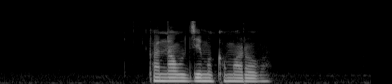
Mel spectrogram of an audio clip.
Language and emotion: Russian, neutral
